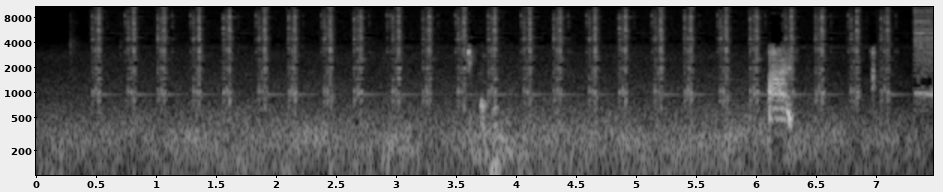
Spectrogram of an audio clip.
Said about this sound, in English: Oh, there's the buzzer for question number five.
